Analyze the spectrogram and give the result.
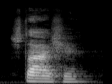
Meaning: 1. probation, induction 2. apprenticeship 3. internship
- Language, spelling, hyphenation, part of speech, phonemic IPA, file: Dutch, stage, sta‧ge, noun, /ˈstaː.ʒə/, Nl-stage.ogg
